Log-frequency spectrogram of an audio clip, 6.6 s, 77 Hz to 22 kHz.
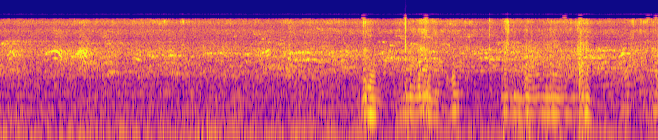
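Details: Hive entrance activity of honey bees, 24 May 2012, spy cam with fisheye lens: repeated low, droning buzzes of bees flying close by in the second half, over a constant low hum.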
